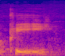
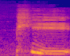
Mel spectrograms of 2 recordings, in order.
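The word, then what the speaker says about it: Peay: Let's go pee cuz it is the athletic motto and it is P E A Y.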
